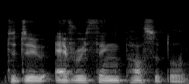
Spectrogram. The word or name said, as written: to do everything possible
